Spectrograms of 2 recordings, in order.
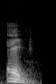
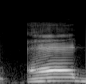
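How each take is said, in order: First: The final d sound is kept short. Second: The final d sound is held long. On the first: The speaker calls it right. "आखिरी डी की आवाज उसको छोटी रखनी है" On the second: The speaker calls it wrong. "लेकिन इस तरह से नहीं पढ़ना है"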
